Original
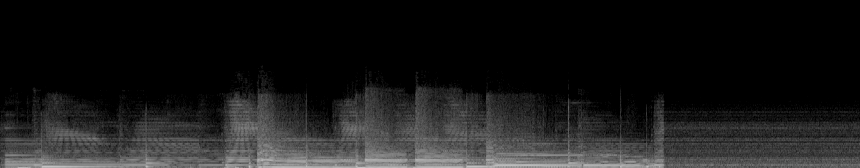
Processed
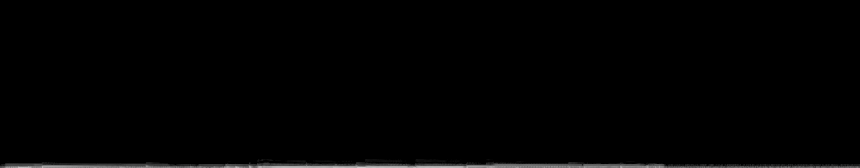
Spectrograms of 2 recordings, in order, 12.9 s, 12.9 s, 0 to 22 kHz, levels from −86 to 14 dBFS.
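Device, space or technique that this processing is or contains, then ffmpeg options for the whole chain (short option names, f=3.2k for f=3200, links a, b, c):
the neighbour's flat through the wall: -af "lowpass=f=180:w=0.5412,lowpass=f=180:w=1.3066,equalizer=f=120:t=o:w=0.61:g=7,aecho=1:1:1.9:0.39"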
